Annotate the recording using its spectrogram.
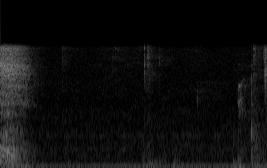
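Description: A few faint, scattered computer keyboard keystrokes against quiet room tone.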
